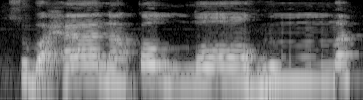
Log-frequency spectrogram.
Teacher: میم مشدد اور نون مشدد پہ ہمیشہ غنہ ہوتا ہے، یعنی اس کی آواز جو ہے ناک میں ہی رہے گی، کیونکہ غنہ ناک سے ہی ادا ہوتا ہے۔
